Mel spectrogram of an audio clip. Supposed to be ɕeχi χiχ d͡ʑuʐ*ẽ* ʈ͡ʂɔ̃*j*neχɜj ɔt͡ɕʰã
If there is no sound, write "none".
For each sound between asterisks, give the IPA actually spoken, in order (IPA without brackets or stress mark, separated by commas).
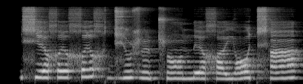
ẽ, none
